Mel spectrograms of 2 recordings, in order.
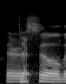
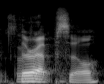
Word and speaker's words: Therapsil: Therasil. There's a silent P in there. – Therapsil.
